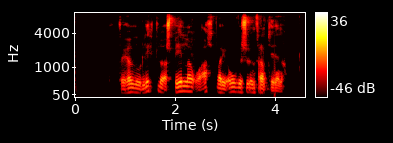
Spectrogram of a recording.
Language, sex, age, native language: Icelandic, male, 40-49, Icelandic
